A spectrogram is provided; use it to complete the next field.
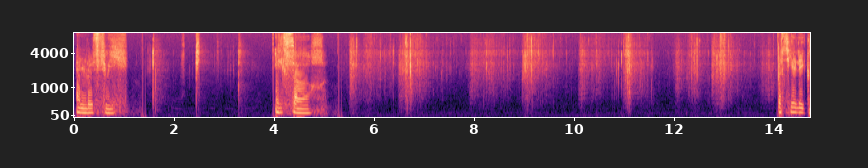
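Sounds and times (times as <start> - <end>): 
speech: 0.1 - 1.1, 4.4 - 5.0, 14.3 - 14.7
footsteps crunching in soft snow: 5.3 - 14.7.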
